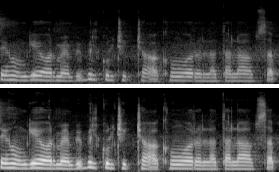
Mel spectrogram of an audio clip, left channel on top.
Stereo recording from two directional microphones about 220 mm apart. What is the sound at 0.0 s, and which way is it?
Speech, 30° right (ahead or behind).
